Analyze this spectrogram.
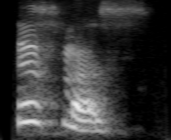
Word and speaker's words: Christmas: So here sometimes the word T, when talking fast, silent letters like T are very lightly pronounced. Christmas, mountain, little.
